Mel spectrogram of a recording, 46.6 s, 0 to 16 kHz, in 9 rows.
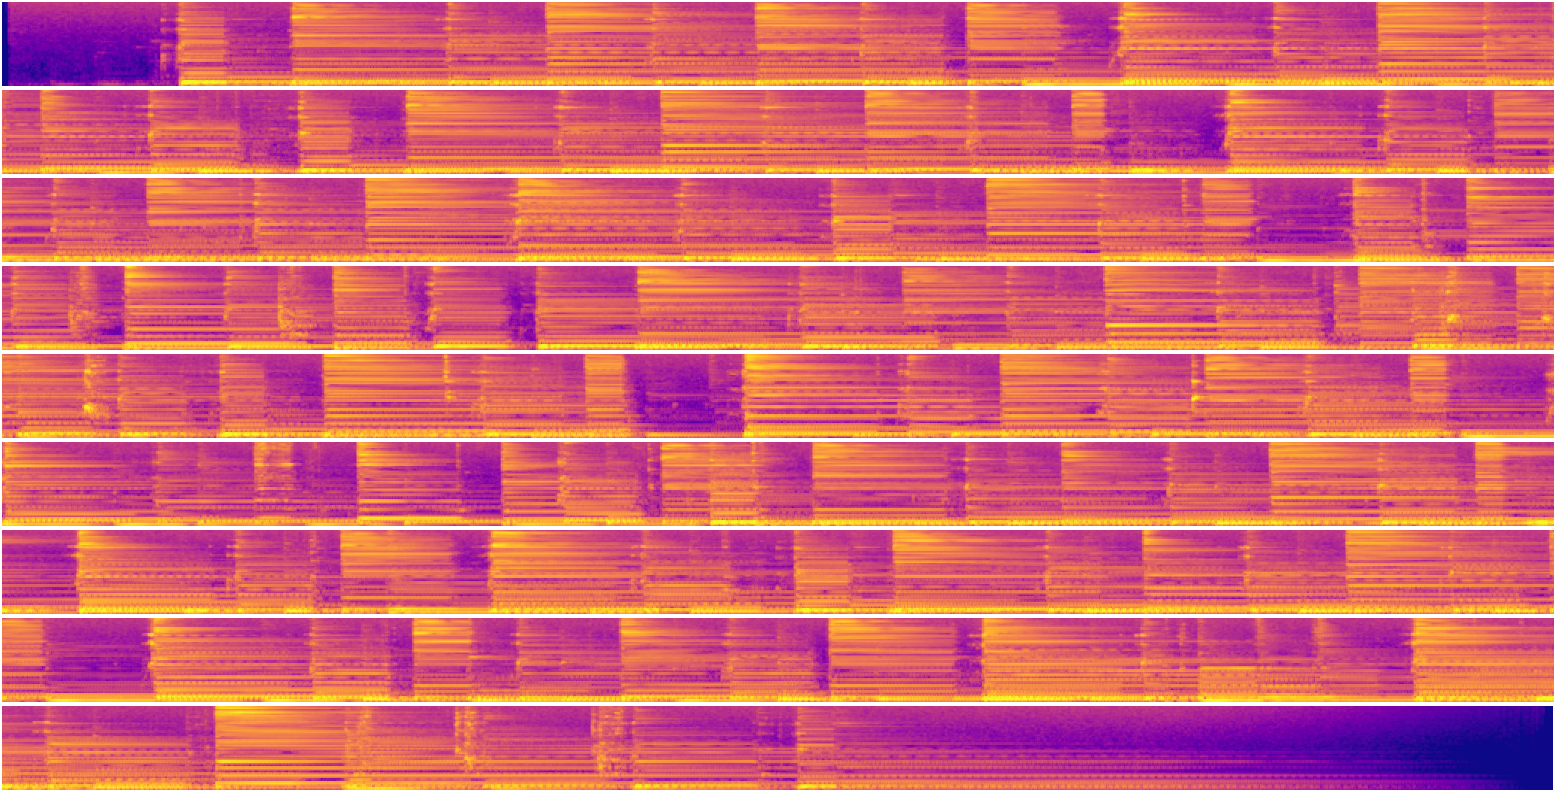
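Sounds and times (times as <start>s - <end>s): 
Olson SJ cutaway Indian rosewood acoustic guitar: 0.0s - 46.4s.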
